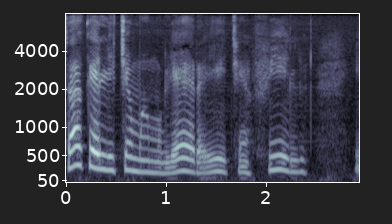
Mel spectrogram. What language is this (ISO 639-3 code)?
por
